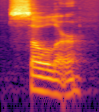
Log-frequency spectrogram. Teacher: So solar, having to do with the sun, has the first syllable stress, and letter O says the O diphthong, just like in soul · And the letters AR in solar, actually in both of these words, don't say R, but rather just So AR at the end of the word often just has a reduced vowel, just a monophthong rather than a diphthong R. So in solar, you want to think about lengthening on your so and then keeping your lr fairly short.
